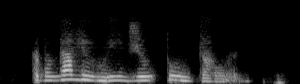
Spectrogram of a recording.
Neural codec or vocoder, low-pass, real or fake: codec, 44.1 kHz, 0.9 kbps, DAC; 9.9 kHz; fake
